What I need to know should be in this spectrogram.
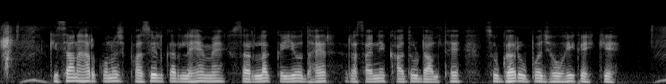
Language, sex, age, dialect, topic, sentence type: Chhattisgarhi, male, 18-24, Northern/Bhandar, agriculture, statement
